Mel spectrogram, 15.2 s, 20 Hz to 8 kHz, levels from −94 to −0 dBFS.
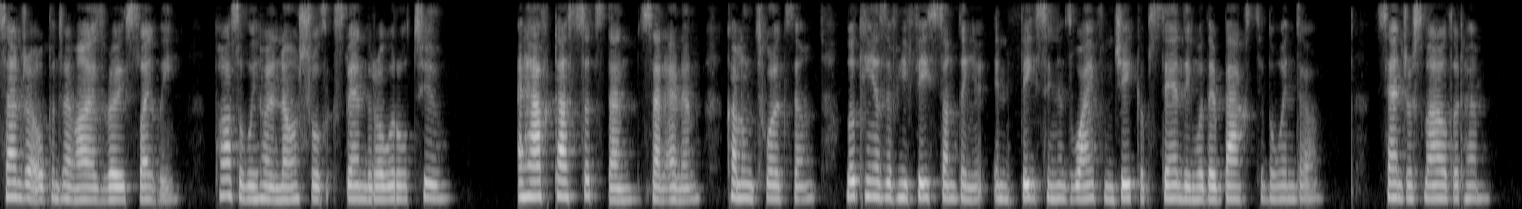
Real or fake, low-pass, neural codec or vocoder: fake; 7.2 kHz; codec, 24 kHz, 0.9 kbps, WavTokenizer, medium speech release version 2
